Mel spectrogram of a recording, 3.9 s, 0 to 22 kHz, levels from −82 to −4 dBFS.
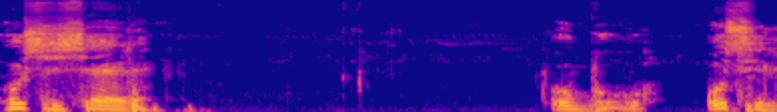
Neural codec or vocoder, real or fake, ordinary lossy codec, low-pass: vocoder, 48 kHz, 128 mel bands, Vocos; fake; none; none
